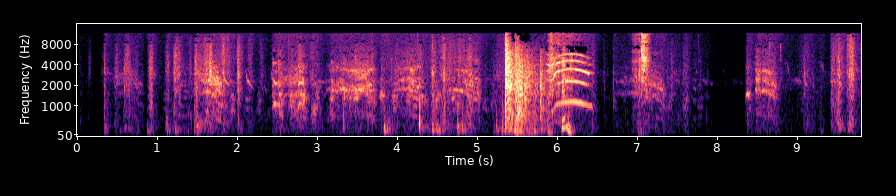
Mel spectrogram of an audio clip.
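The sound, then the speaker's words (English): Chickens cluck and squawk in agitated, overlapping bursts as a chicken hawk is about to get one of them, rising to a loud frantic cry midway before short pauses and a few more clucks near the end. Nobody speaks. “There's a chicken hawk about to get one of your chickens.”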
